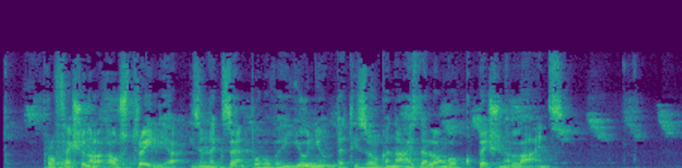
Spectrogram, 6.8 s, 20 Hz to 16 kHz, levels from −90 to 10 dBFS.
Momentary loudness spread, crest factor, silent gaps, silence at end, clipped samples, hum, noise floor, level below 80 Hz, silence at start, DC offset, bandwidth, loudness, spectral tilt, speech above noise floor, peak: 15 LU; 16 dB; none; 0.1 s; under 0.1%; none; -41 dBFS; -44 dBFS; 0.05 s; under 0.1%; 11.5 kHz; -15 LUFS; -4 dB/octave; 26 dB; 0 dBFS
